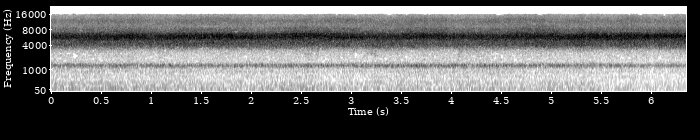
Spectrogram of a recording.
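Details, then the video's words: Periodical cicadas by the billions, emerged in Illinois after 17 years underground, fill the air with a constant hissing drone and a steady lower whine, unbroken from start to finish. "Billions of Periodical Cicadas Emerge After 17 Years Underground Cicadas Making Noise"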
